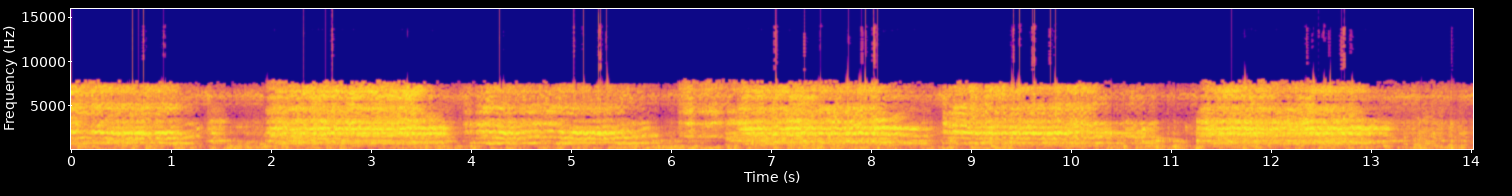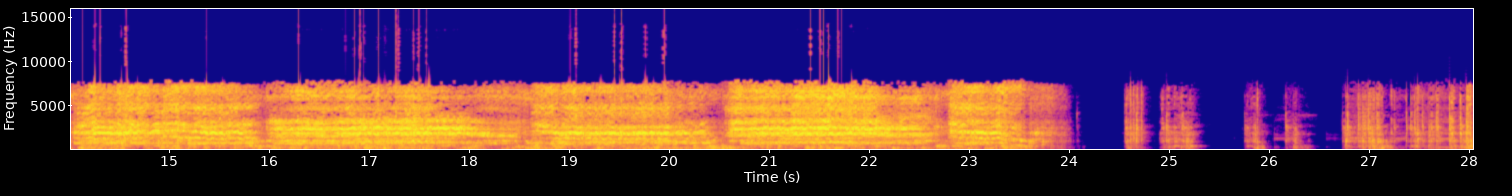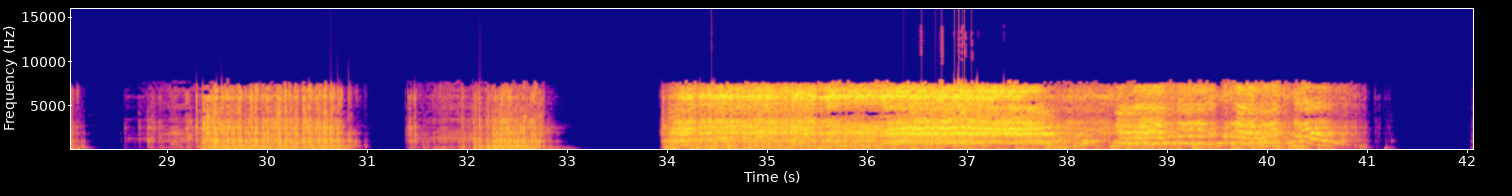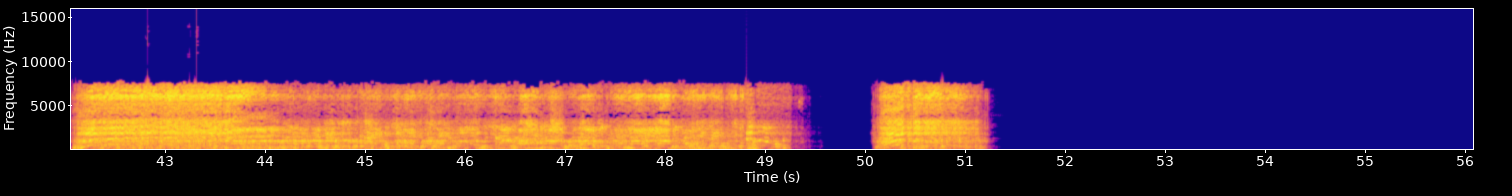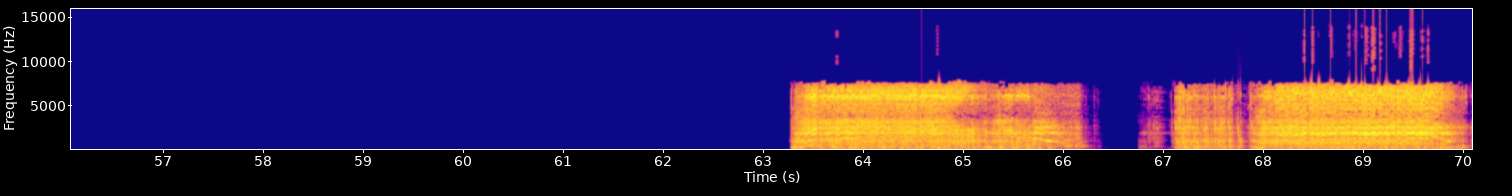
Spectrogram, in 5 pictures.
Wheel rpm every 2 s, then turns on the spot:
190, 200, 200, 200, 190, 190, 190, 200, 200, 200, 200, 160, 10, 0, 0, 10, 10, 140, 200, 200, 80, 120, 200, 200, 120, 30, 0, 0, 0, 0, 0, 30, 170, 30, 140.
66-68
